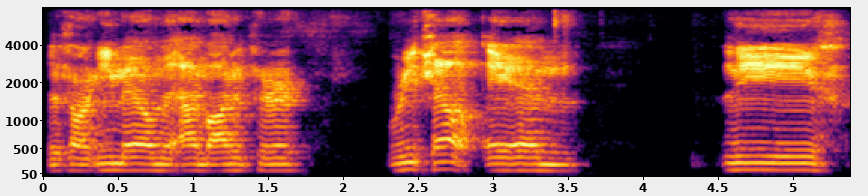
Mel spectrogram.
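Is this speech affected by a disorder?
Yes: cleft lip and palate, popliteal pterygium syndrome; over 30 operations until age 14 including lip and palate correction.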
